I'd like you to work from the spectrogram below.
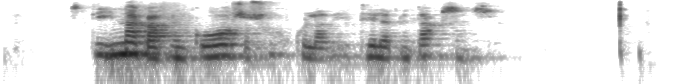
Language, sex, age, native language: Icelandic, female, 60-69, Icelandic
